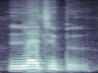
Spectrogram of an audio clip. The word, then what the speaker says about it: legible: his usual political humbug legible not legible legible I know there is an eye there but you're not going to pronounce it it's legible there's no e sound in this word legible if one is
